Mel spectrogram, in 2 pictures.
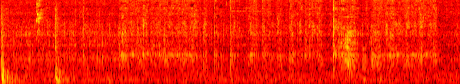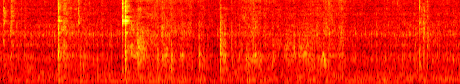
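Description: Spice powders being stirred into Onam ada pradhaman payasam, a steady low scraping and swishing of a spoon through thick liquid with a few louder clinks and knocks against the pot, close and continuous with no talk.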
